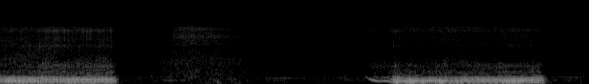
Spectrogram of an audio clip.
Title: You realize that you love someone when you love also his/her snoring.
